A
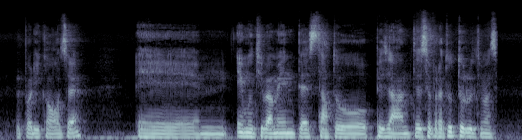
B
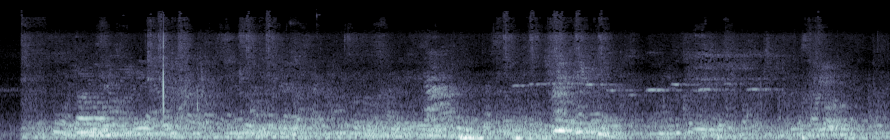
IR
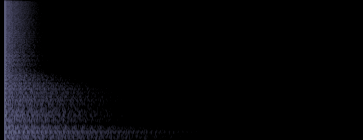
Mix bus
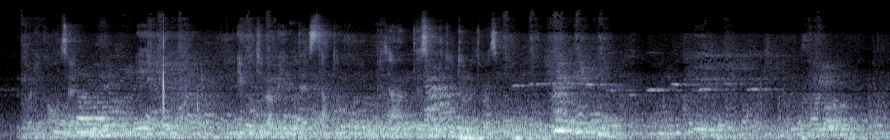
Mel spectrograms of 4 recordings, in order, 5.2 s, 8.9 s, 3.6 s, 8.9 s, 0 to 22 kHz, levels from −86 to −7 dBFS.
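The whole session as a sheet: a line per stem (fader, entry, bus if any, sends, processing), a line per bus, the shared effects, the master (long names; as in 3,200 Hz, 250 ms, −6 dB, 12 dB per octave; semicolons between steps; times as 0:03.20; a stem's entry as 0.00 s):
−10.5 dB, 0.00 s, send −6 dB, automatic gain control gain up to 4 dB
−2.5 dB, 0.00 s, no send, parametric band 680 Hz +4.5 dB 2.3 octaves; notch filter 1,500 Hz, Q 11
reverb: on, RT60 2.3 s, pre-delay 4 ms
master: no processing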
